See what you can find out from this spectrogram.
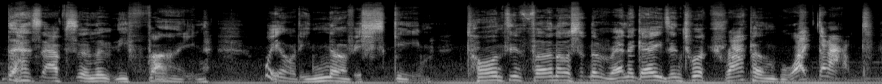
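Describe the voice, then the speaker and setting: A man's voice: a little high, measured pace, bright, forceful tone, low-quality recording. A man playing a confident, wry warrior in a fantasy audio drama, with a self-assured manner. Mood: smug.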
